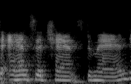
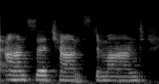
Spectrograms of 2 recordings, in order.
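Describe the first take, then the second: First: "answer, chance, demand" with the short vowel of "cat"; short A pronunciation. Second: "answer, chance, demand" with long "ah" vowels; broad A pronunciation. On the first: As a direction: say "answer, chance, demand" as an-ser, chance, de-mand with front "a". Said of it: "mixed in with". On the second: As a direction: say "answer, chance, demand" as ahn-ser, chahnce, de-mahnd. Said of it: "mixed in with answer, chance, demand". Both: Shown as a demonstration.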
